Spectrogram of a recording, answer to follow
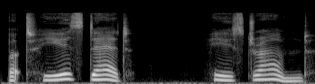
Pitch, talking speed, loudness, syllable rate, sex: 200 Hz, 115 wpm, -17 LUFS, 3.5 syllables/s, female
